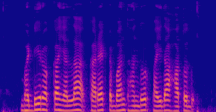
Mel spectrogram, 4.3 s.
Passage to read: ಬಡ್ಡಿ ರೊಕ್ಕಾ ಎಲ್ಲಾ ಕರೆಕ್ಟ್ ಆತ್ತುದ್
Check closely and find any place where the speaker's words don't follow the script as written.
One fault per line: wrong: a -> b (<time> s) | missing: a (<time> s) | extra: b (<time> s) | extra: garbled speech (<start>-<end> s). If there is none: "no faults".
extra: ಬಂತ್ ಅಂದುರ್ ಫೈದಾ (2.3 s)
